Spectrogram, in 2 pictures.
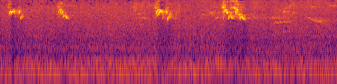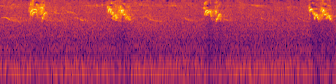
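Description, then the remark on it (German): Original birdsong recorded in front of Andrea's balcony: birds chirp in short, repeated bursts, mixed with a steady, broad rush of ocean waves, the surf rumbling continuously underneath while the calls ring out at moderate loudness. “Das ist das Original-Vogelzwitschern vor Andreas Balkon im Mix mit Meeresrauschen.”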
